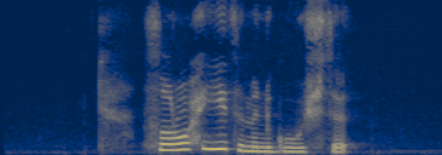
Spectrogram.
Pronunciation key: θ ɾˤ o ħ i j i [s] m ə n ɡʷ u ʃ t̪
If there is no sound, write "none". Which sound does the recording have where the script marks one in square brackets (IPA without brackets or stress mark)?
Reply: θ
